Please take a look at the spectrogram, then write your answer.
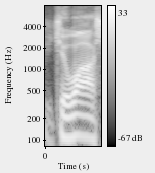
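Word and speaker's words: gouache: um yeah i mean g wash jawosh is how it's pronounced okay thank you i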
